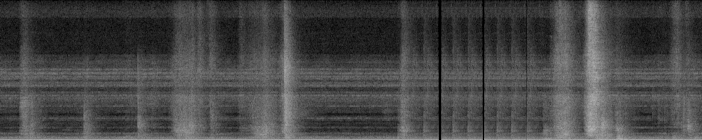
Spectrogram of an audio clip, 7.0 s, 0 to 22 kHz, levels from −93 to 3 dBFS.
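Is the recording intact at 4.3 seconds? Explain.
No. A CD stuck on one turn runs from 4.23 to 5.40 s: a scratch keeps knocking the laser back one track, so the same 147 ms slice of sound repeats eight times, each jump marked by a brief mute, giving a fast, even stutter.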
